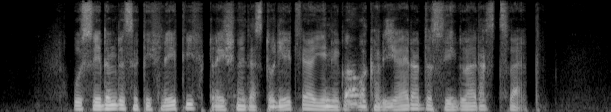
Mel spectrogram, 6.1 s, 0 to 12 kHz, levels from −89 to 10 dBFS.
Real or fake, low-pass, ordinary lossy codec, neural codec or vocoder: fake; 10.8 kHz; Opus, 24 kbps; codec, 44.1 kHz, 1.7 kbps, Pupu-Codec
